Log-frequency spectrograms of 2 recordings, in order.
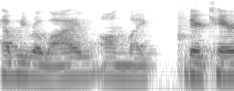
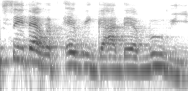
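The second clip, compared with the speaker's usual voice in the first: raised-pitch complaining, grumbling delivery; 8 semitones higher than usual. Retelling what a friend says about his movie reviews: imitating a friend. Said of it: "and he goes like".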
